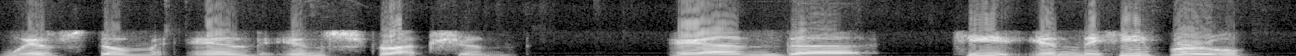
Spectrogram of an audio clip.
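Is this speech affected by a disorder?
Yes: cerebral palsy.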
